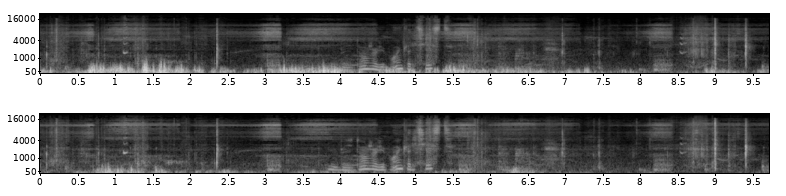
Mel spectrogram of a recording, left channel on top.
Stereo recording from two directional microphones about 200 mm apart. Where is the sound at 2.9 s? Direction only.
10° left (ahead or behind).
